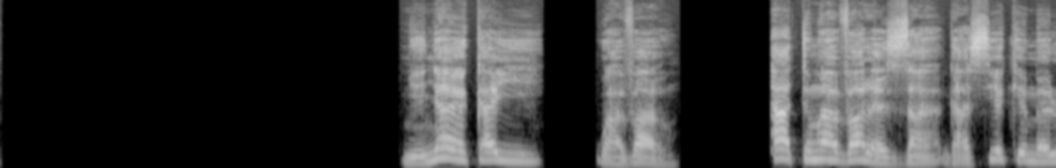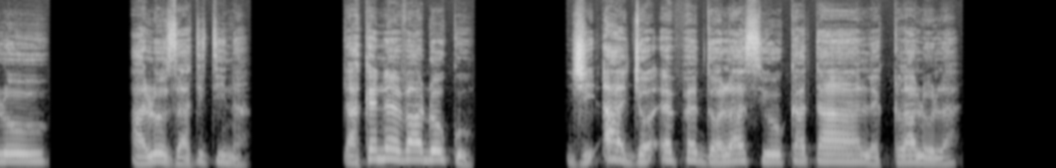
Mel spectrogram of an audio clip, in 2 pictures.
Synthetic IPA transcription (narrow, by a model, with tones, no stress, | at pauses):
mĩ˨e˨ɲã˦ɛ˦ka˦ji˦ | wo˨a˨va˦o̰˨ | a˦t̪e˦m˦a˦va˦lɛ˨zã˨ɡa˨si˦e˦ke˦mɛ̃˨lo˦ | a˨lo˦zã˨t̪i˦t̪i˦nã̰˨ | ɡ̥a˨kɛ˦nɛ̃˦va˦ɖo˦ko˨ | d͡ʒi˨ʔa˦d͡ʒɔ˨ʔɛ˦ɸɛ˦d̪ɔ˨la˦si˨wo˦ka˦t̪ã˦lɛ˨kla˦lo˨la˦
